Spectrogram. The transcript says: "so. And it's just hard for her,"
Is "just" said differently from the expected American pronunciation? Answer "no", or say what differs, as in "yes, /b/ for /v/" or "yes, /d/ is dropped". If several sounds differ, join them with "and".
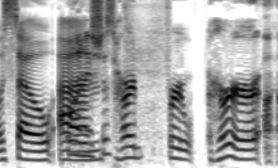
yes, /ʒ/ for /dʒ/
